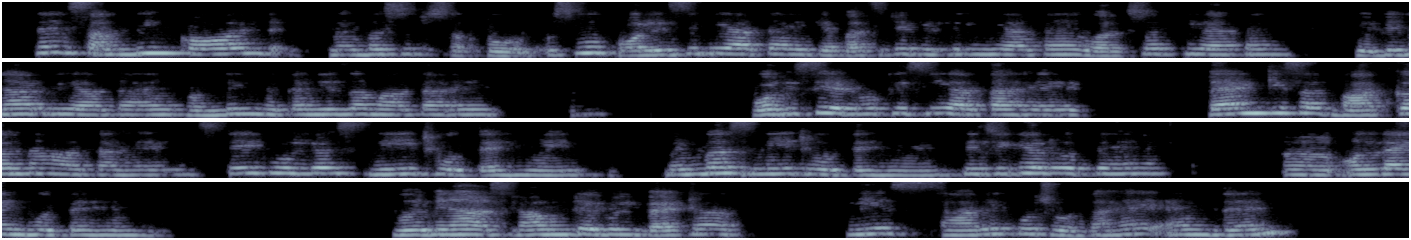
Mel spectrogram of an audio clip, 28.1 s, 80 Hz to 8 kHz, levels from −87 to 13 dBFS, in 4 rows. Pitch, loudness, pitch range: 225 Hz, -29 LUFS, 210-245 Hz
